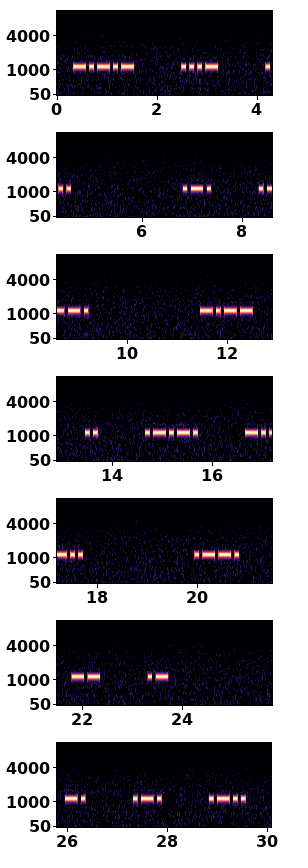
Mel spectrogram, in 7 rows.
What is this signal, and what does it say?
Morse code (Japanese Wabun code), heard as a keyed tone, machine-sent, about 15 wpm, spaced as for 7 wpm, 1150 Hz. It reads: サクラ ナツ ゲンキ ツヨイ タナカ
